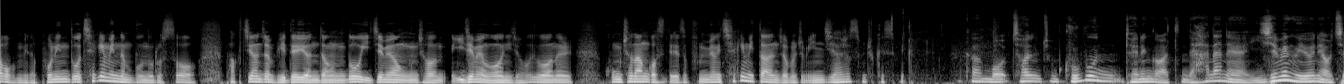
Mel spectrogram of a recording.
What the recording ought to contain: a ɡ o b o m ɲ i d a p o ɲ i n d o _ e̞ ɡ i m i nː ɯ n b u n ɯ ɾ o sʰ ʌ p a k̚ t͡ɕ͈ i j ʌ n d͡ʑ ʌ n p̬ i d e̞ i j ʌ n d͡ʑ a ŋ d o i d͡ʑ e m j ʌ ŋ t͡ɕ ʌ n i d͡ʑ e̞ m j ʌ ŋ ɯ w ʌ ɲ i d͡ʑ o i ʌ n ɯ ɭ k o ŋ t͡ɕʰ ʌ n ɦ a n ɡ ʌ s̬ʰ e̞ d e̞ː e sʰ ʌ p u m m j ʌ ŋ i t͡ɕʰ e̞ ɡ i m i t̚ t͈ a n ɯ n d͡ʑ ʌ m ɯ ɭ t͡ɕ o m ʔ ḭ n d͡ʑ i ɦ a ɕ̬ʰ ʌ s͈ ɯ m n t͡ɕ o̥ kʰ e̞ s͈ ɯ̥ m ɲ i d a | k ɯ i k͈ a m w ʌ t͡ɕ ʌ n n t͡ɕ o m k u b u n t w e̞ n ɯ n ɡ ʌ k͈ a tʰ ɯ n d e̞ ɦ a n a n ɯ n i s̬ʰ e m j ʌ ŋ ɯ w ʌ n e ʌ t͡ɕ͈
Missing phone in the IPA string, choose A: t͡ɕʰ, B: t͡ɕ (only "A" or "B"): A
